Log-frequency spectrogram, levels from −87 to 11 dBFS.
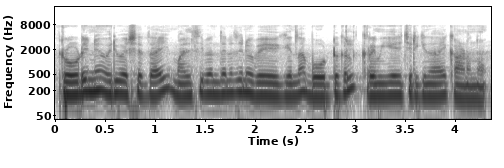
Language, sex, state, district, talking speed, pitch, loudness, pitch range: Malayalam, male, Kerala, Kollam, 110 wpm, 155 Hz, -16 LUFS, 150-170 Hz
